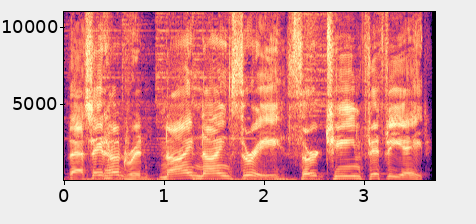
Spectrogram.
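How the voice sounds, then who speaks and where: A man's voice: fairly high pitch, takes it slowly, bright, forceful tone, faint music behind. A man playing a plain-spoken customer and announcer in a radio advertisement. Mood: matter-of-fact. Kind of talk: radio ad testimonial.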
